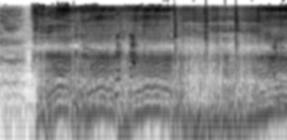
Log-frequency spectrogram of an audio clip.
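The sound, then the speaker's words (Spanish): A voice imitates a revving Torino car engine fitted with a different exhaust pipe. It is a loud, raspy, buzzing drone with repeated rising and falling swells that starts abruptly after a brief pause and carries on to the end. “Auto, pero con el caño distinto. Es que voy a hacer el ruido la que hice la vez pasada.”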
